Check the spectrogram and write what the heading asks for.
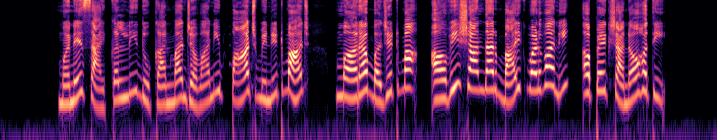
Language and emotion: Gujarati, surprised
